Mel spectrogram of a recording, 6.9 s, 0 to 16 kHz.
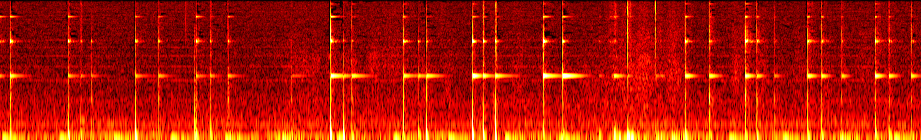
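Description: A small, hollow, empty white ceramic cup held in one hand is tapped with fingernails in an irregular series of quick, bright clinks. Each tap gives a short ringing tone near 2.3 kHz with high overtones and dies away almost at once, over a steady low background hum.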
